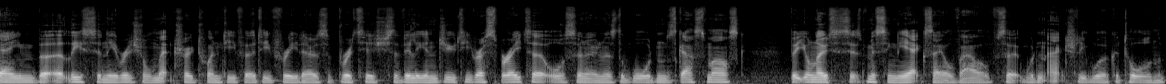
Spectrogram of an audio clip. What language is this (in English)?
English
